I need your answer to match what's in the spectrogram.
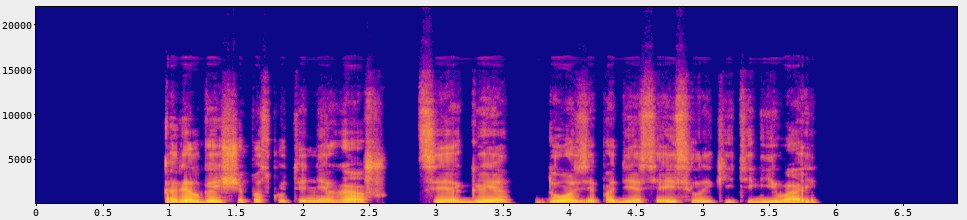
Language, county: Lithuanian, Alytus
